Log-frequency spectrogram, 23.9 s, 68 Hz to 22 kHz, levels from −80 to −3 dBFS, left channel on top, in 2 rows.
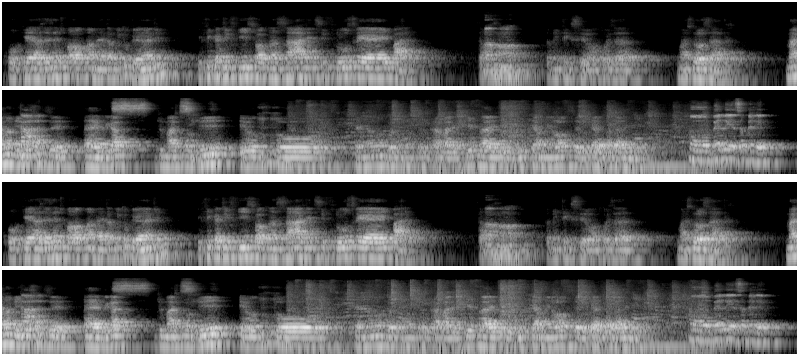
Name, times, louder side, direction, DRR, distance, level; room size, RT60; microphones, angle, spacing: voice 1, 0.1-2.5 2.9-6.1 7.1-7.6 8.1-9.4 10.1-10.9 11.7-12.8 13.1-13.7 14.2-15.1 15.5-15.7 16.0-16.7 17.2-21.5, right 2 dB, 35° right, -7 dB, 1.0 m, -25 dB
voice 2, 7.2-7.8 12.2-12.6 13.5-14.1 14.6-15.0 15.7-16.1 22.2-23.3, left 2 dB, 65° left, -1 dB, 0.7 m, -29 dB
sound 1, 16.2-22.5, right 1 dB, 65° right, 0.5 m, -37 dB
2.5 x 2.1 x 3.0 m, 1.0 s
head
